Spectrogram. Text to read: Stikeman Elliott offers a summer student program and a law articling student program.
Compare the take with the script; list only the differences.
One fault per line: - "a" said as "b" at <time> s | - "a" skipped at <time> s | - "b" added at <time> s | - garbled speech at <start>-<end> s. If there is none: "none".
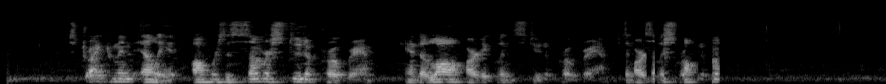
- garbled speech at 6.2-7.2 s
